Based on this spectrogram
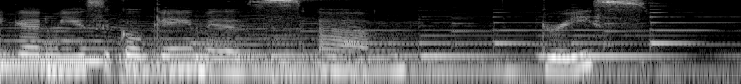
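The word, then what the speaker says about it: Gris: musical game is um greece i think it should be pronounced grey but apparently it's pronounced greece according to the developers so we finished act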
